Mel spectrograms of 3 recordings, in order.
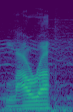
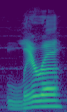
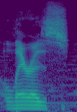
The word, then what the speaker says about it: Lara: This is Ritual Beast Tamer Laura, or probably supposed to be pronounced Lara because she's rara. I'm just gonna call her Laura.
